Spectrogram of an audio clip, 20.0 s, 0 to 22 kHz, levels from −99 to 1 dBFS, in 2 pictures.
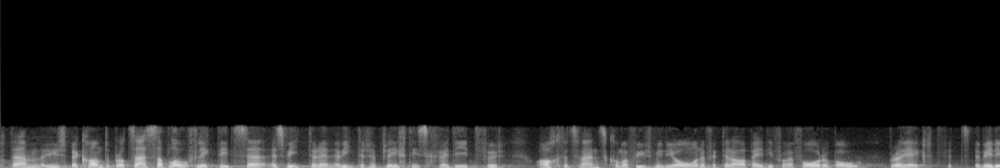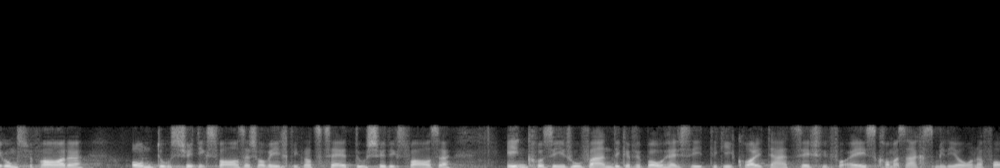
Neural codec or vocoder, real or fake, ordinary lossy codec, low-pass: codec, 16 kHz, 0.9 kbps, LongCat-Audio-Codec; fake; none; 5.4 kHz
